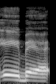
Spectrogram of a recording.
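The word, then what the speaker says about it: Hebert: Do um Bobby Abea. H E B E R T. Yes. The H is silent. It's French.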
